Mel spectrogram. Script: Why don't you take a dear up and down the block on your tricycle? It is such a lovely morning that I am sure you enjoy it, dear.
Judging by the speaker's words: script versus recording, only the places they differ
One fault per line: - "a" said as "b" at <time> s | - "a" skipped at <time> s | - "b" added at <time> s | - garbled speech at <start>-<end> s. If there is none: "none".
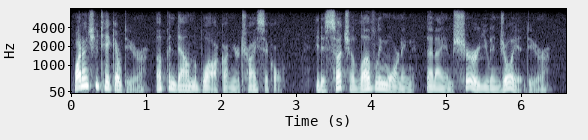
none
